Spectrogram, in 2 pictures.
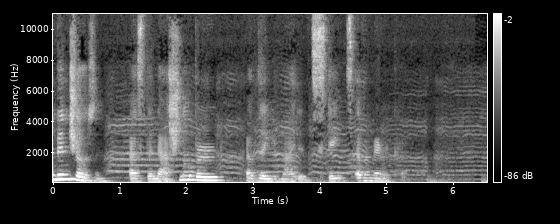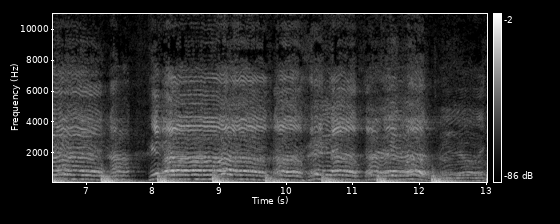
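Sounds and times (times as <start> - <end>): person singing or chanting: 0.0 - 5.7
steady drum beat: 0.0 - 12.6.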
